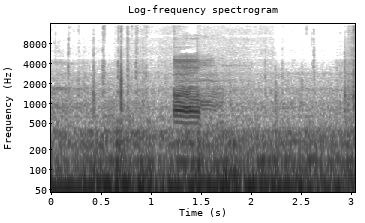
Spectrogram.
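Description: A short, high-pitched brake squeal cuts through steady low traffic rumble as a nearby car stops suddenly, lasting about a third of a second over the constant road noise.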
